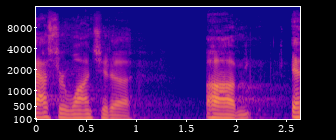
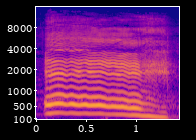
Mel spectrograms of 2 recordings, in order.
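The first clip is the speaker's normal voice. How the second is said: acted cheer; 8 semitones higher, 6 dB louder than usual. Doubter joins the cheering.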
